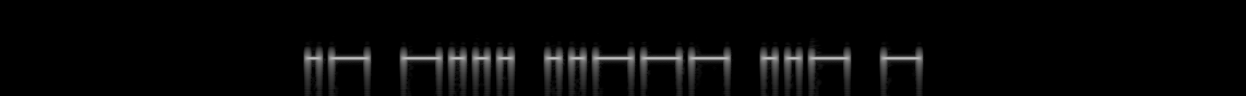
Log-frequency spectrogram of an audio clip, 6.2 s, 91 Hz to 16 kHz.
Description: Morse code, heard as a keyed tone, about 20 wpm, 700 Hz. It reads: AB2UT
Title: Speed Racing - USA 2x2 Call Signs 17wpm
